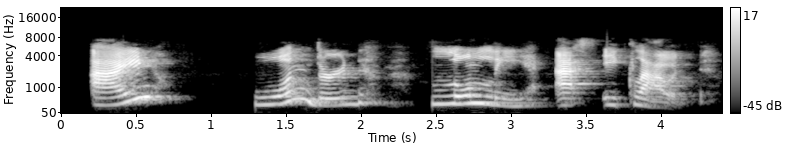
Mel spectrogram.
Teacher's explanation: there are four groups of unstressed stressed syllables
